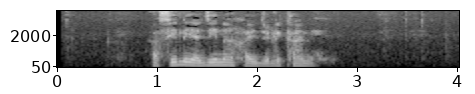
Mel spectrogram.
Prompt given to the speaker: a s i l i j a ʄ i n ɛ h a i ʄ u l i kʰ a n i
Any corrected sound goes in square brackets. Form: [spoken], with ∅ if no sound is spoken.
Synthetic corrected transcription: a s i l i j a ʄ i n [a] h a i ʄ u l i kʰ a n i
